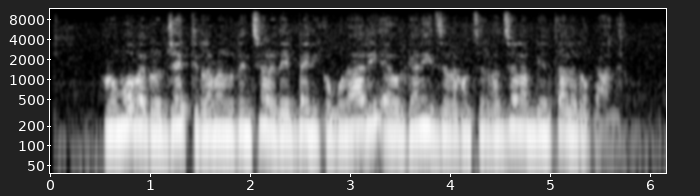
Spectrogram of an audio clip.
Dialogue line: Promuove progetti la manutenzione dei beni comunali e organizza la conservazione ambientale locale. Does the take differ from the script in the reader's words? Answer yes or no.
no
